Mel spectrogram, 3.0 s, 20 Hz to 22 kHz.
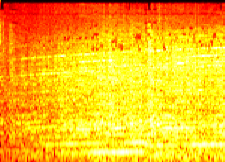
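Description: A Porsche 992 GT3 Cup car engine revs steadily in a racing video game, its powertrain and final drive whining as a rising tonal pitch over a loud, continuous drone.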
